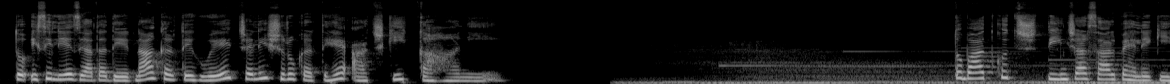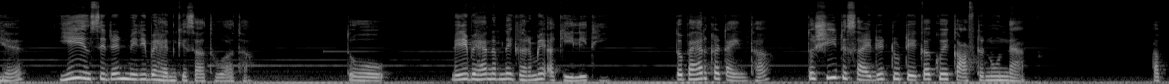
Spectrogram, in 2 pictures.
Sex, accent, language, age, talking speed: female, native, Hindi, 30-49, 135 wpm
